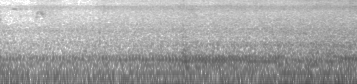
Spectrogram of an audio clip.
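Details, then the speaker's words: Hitachi automatic washing machine after replacing faulty motor (had hummed but not turned), spin test: quiet low motor hum building smoothly as tub speeds up, no knocks or grinding; motor now spins normally. "มอเตอร์หมุนได้ปกติแล้วนะครับก็สรุปได้เลยนะครับว่าเครื่องนี้เป็นที่ตัวมอเตอร์เสียนะครับ"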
